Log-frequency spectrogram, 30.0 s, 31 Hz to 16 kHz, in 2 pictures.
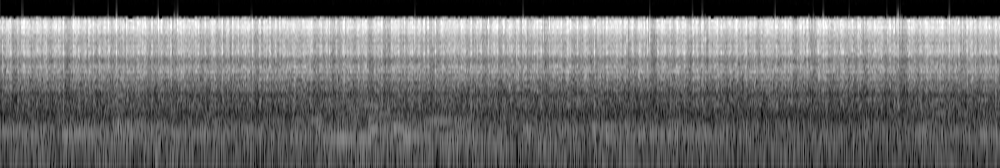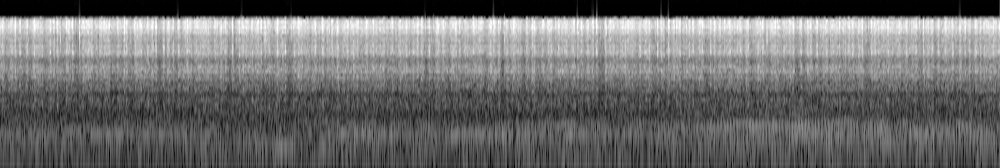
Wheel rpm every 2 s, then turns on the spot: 110, 110, 110, 110, 110, 110, 110, 110, 110, 110, 110, 110, 110, 110, 110.
none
